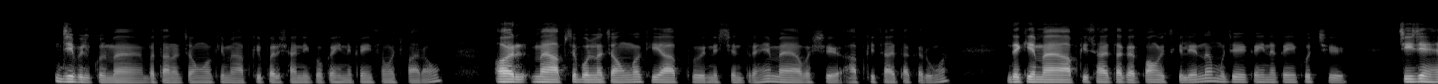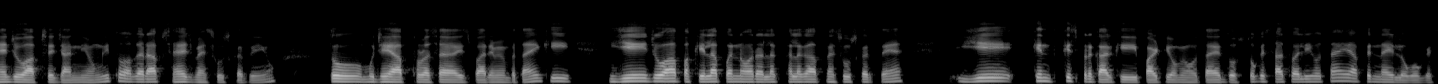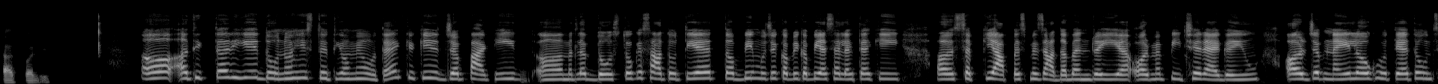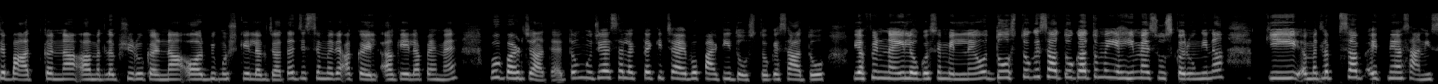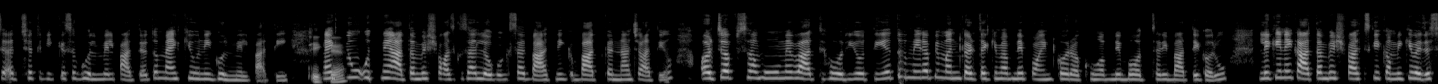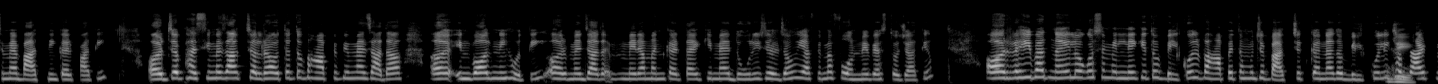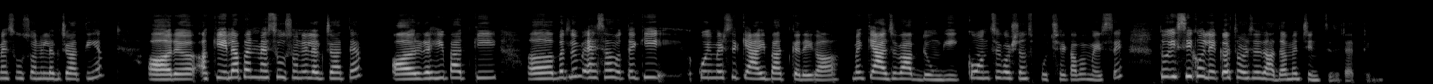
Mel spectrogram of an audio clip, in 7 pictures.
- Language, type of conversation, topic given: Hindi, advice, पार्टी में मैं अक्सर अकेला/अकेली और अलग-थलग क्यों महसूस करता/करती हूँ?
- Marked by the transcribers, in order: tapping; in English: "पॉइंट"; in English: "इन्वॉल्व"; in English: "क्वेस्शन्स"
